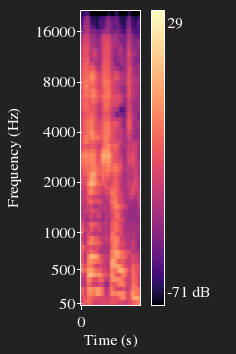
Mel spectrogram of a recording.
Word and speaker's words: Shen Xiaoting: SHEN XIAOTIng, I think that's how you say her name. Because the X's in Chinese are Xia. Sha. Yeah. Sha.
